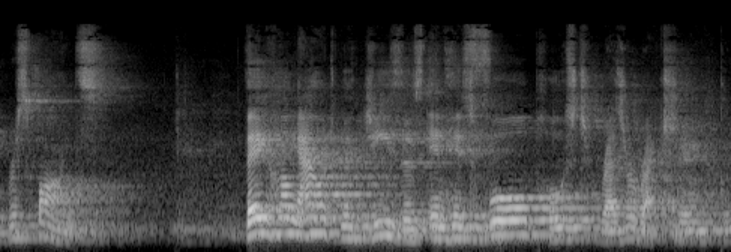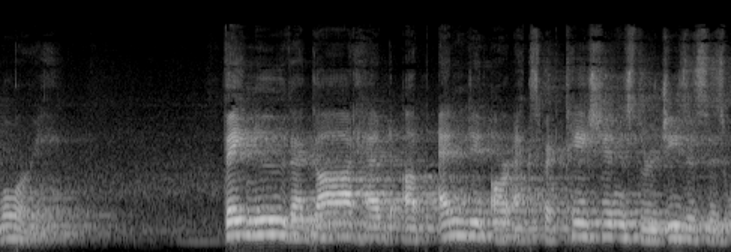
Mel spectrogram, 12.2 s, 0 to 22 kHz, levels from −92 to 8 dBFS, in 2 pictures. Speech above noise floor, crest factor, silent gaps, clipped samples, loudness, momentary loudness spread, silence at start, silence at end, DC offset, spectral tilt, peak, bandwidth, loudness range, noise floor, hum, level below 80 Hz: 31 dB; 20 dB; none; under 0.1%; -24 LUFS; 11 LU; 0 s; 0 s; under 0.1%; -5 dB/octave; -4 dBFS; 15.5 kHz; 5 LU; -54 dBFS; none; -78 dBFS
